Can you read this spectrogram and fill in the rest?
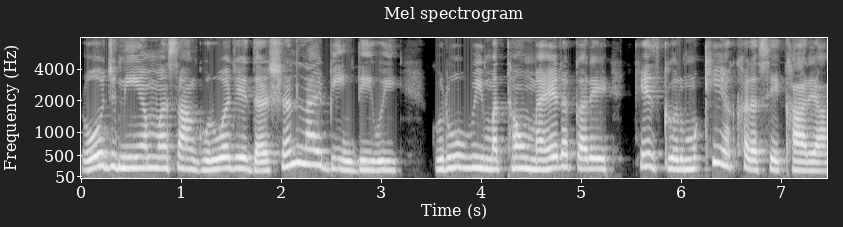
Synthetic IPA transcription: ɾoːd͡ʑnijəməsãɡʊɾuəd͡ʑeːd̪ɐɾʃənlaːɪbɪĩːn̆d̪iɦuiː | ɡʊɾuʋiːmɐt̪ʰəũmɐɦɪɾkɐɾe | kʰeːsɡʊɾmʊkʰiɐkʰəɾəseːkʰaːɾijaː

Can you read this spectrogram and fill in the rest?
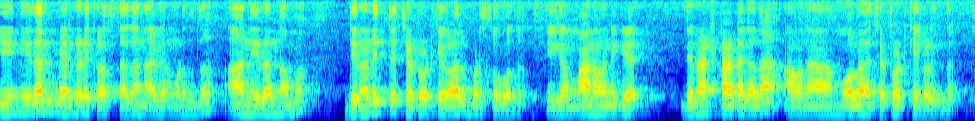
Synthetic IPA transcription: iːniːɾɐnːumeːlɡɐɽe̞kɐɭɐsd̪aːɡɐnaːʋe̞ːnumaːɽd̪ua̰ːniːɾɐnːnaːmːu | d̪inɐnit̪jɐt͡ʃɐʈuʋɐʈikɛɡɐɭɐlːibɐɽɐskoboɦːd̪ṵiːɡɐmaːnɐʋɐniɡe̞ | d̪inɐsʈaːʈɐɡaːd̪ɐɐ̰ʋɐnɐmuːlɐt͡ʃɐʈuʋɐʈi̥kɛɡɐɭind̪ɐ̰

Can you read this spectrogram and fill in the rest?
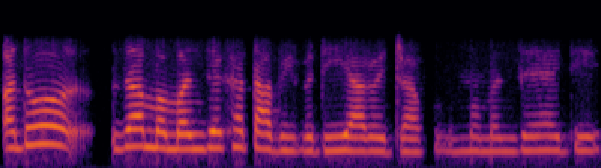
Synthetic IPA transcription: ɐdɔzamɐmɐnzekʰatabibɐdijaɾojdɾap̚ʰmɐmɐnzejɦajdi

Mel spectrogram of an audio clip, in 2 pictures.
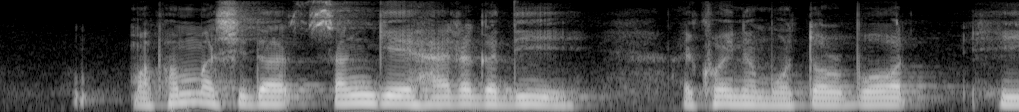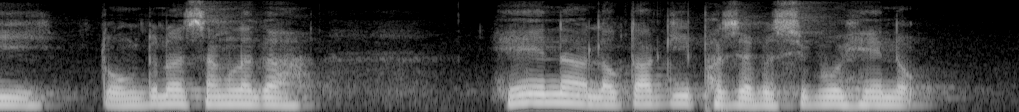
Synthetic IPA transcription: mɐpʰɐmɐsidɐt͡ʃɐŋɡeɦajɾɐɡɐdi | ɐjkʰojnɐmotoɾbot̚ | hi | toŋdunɐsɐŋlɐɡɐ | henɐlɐwtak̚ɡipʰɐzɐbɐsibuɦenɐw

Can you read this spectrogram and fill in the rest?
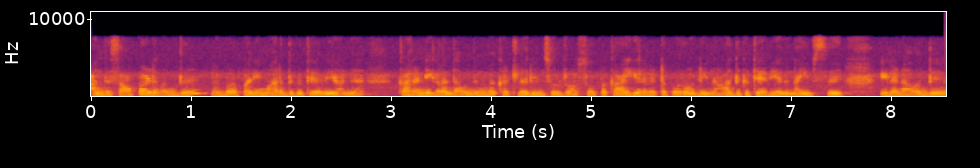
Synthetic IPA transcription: ʔɐnd̪ɐsaːpaːɽɯʋɐnd̪ɯnɐmːɐpɐɾɪmaːɾɐðɯkːɯt̪eːʋɐjaːnɐ | kɐɾɐɳɖɪɣɐɭɐt̪ãːʋɐnd̪ɯnɐmːɐkɐʈːlɐɾinːɯsɔlɾõːsoːɪpːoːkaːjɣɪɾɐʋɛʈːɐpːoːɾõːɐpːɐɽɪnːaːɐðɯkːɯt̪eːʋɐjaːnɐnɐɪpsɯ | ɪlːɛnːãːʋɐnd̪ɯ

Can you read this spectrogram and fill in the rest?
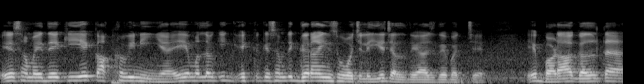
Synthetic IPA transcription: eːsəməd͡ʒd̪eːkieːkəkʰʋiːnəĩːɛːeːmət̪ləbkiɪkːɪsəmd̪iːɡəɾãːĩːsoːt͡ʃləiːɛːt͡ʃəld̪eːəd͡ʒd̪eːbətːʃeː | eːbəɽaːɡələt̪ɛː

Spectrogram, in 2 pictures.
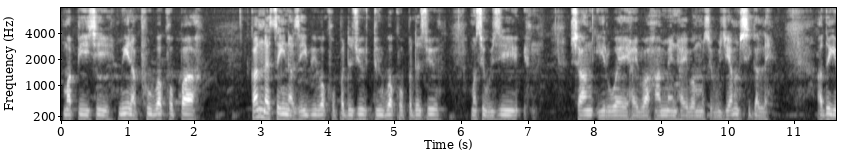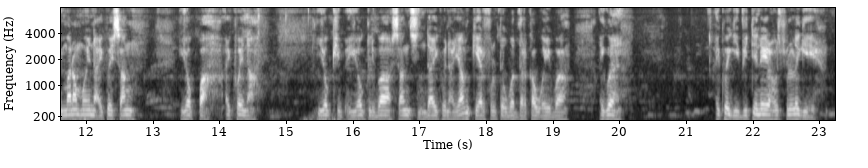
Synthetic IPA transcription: mapisiminapʰubakʰɔpːa | kanːasejnazejbiβakʰɔpːadus̬udubakʰɔpːadusumɐsibuzi | saŋiɾwejɦajbahamenɦajbamɐsibuzijamsiɡalːe | a̰duɡimaɾamojnaːjkʰojsaŋ | jɔk̚paajkʰojna | jɔkʰijɔklibasaŋsindaːjkʰojnajamkejaɾpʰultowbadaɾkawejbaajkʰojn | ajkʰojɡibʱitinejahɔspilaɡi

